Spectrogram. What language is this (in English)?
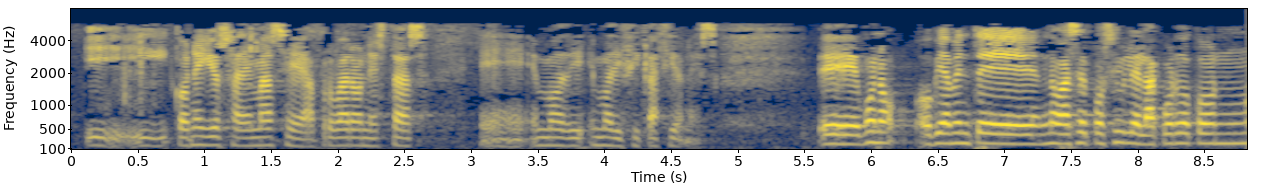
Spanish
